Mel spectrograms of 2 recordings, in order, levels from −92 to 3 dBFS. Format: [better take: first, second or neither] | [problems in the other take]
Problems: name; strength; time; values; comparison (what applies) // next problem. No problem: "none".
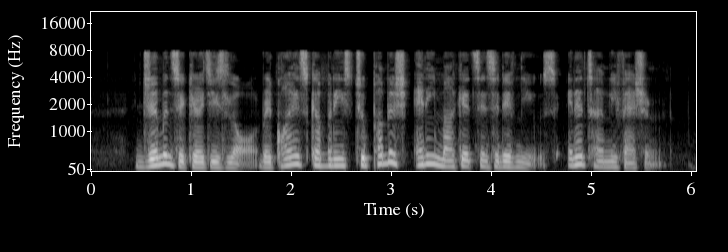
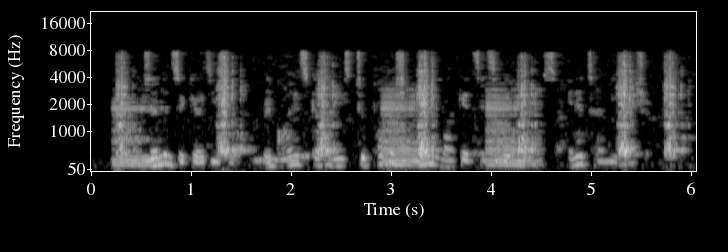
first | noise reduction (classical method Wiener filter)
